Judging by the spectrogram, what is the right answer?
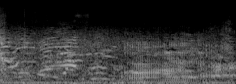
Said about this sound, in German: Und dann ist plötzlich ein wildes Plätschern und Schnaufen zu hören. Ein paar Meter weiter werden die Robben gefüttert.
